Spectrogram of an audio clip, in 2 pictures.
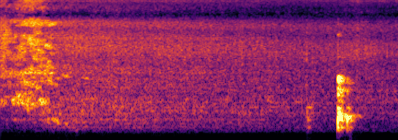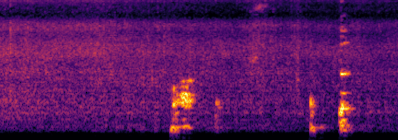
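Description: Churned ridge gourd mixture poured into a hot pan, giving a soft, faint sizzle with a few brief stirring scrapes and clinks.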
